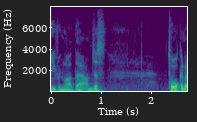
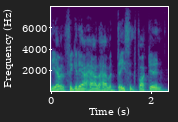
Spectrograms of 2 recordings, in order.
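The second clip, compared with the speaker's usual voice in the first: usual speaking voice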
